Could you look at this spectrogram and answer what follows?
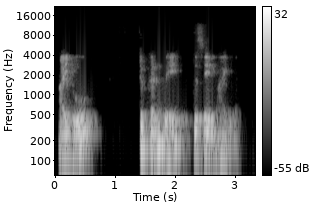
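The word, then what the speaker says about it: I/O: another computer we use the notation i slash o pronounced as io to convey the same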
